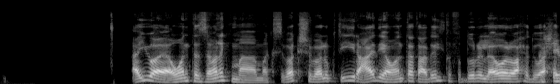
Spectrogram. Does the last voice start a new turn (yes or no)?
yes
